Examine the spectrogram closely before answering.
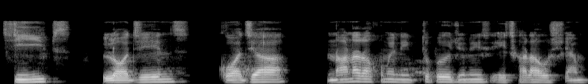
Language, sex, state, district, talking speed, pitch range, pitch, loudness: Bengali, male, West Bengal, Dakshin Dinajpur, 90 wpm, 105-120 Hz, 110 Hz, -19 LUFS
